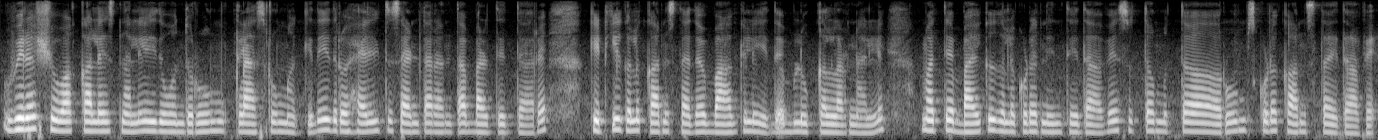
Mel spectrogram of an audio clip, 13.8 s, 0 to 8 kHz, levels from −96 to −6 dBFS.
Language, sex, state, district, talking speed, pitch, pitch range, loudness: Kannada, female, Karnataka, Bellary, 145 wpm, 190 Hz, 180-205 Hz, -21 LUFS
